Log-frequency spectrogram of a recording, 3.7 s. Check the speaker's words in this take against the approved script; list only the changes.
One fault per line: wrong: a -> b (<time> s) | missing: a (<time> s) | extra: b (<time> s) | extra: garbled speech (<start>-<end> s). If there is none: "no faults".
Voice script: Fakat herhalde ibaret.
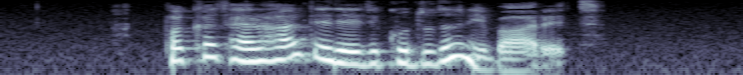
extra: dedikodudan (1.7 s)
